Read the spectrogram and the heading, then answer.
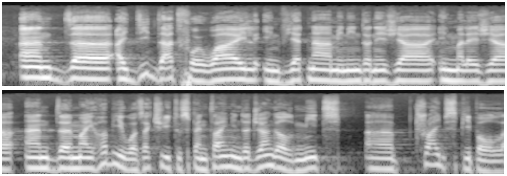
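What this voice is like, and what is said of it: French accent. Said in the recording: “teaching French, which is not really surprising considering my accent.”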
